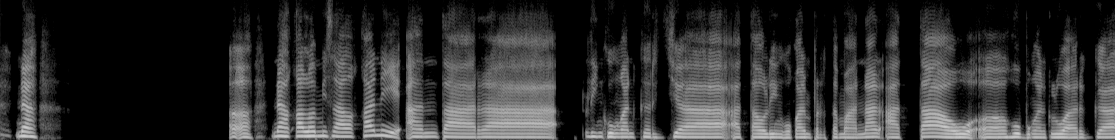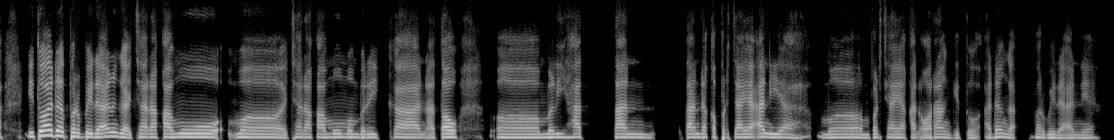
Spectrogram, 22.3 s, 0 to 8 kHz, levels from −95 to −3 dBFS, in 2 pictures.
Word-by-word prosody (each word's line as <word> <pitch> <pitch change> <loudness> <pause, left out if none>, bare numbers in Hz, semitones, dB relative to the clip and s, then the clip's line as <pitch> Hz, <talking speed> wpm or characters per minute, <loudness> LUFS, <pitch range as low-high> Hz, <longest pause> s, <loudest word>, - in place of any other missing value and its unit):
Nah. 245 -2 +5 1.9
Heeh. 200 - +2 0.2
Nah, 250 0 +4
kalau 250 0 +5
misalkan 255 +3 +1
nih 245 -5 +2
antara 205 -2 +1 0.9
lingkungan 210 -3 0
kerja 200 0 -1 0.4
atau 190 0 0
lingkungan 185 0 0
pertemanan 180 +4 -1
atau, 185 0 +3
eee, 185 0 +1
hubungan 185 -2 0
keluarga 185 +1 0 0.2
itu 225 +5 +5
ada 280 -3 +5
perbedaan 215 0 +3
nggak 195 -6 +1
cara 195 +1 -1
kamu 195 0 +2
me 195 0 0 0.4
cara 190 -2 -3
kamu 180 +1 -1
memberikan 180 -1 -2
atau, 195 -1 +2 0.3
eee, 180 -1 0
melihat 185 +1 -1 0.3
tan 180 -2 -1 0.3
tanda 190 -1 0
kepercayaan 185 +1 -1
ya, 180 0 -3
mempercayakan 175 -1 -4
orang 175 +1 -2
gitu, 155 -1 -8
ada 170 +3 -5 0.2
nggak - - -12 0.2
perbedaannya? 155 -2 -4
185 Hz, 105 wpm, -30 LUFS, 180-205 Hz, 1.9 s, Nah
